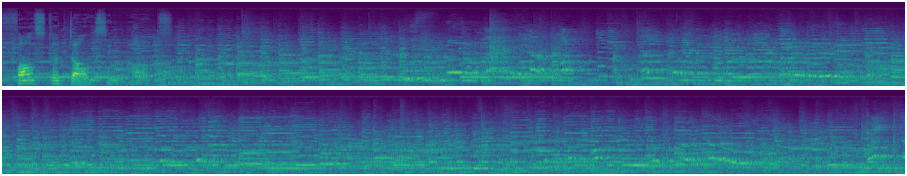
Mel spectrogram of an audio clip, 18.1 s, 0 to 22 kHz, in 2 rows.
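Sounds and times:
string band playing dance tune: 0.0 - 18.0
violin melody: 0.0 - 18.0.

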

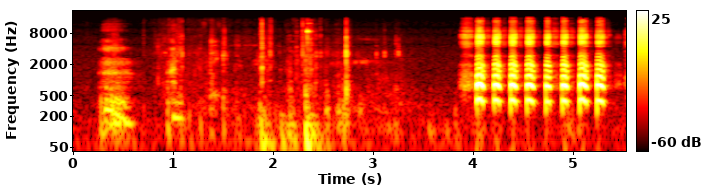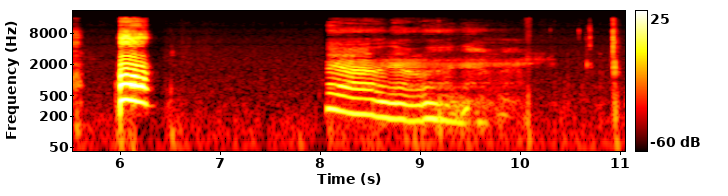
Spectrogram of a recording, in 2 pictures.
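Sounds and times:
light handling noise: 0.7 - 3.4
rubber chicken squeaks: 3.9 - 6.3.

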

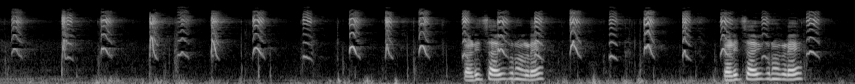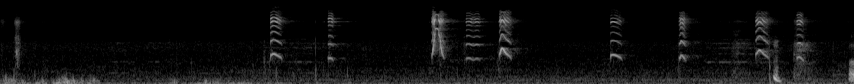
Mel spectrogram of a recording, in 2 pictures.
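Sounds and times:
squeaker shoes squeaking: 0.0 - 8.8, 11.2 - 12.1, 12.8 - 13.8, 14.7 - 16.7.

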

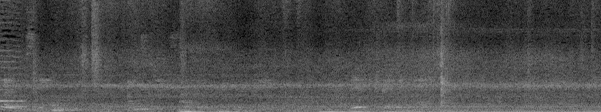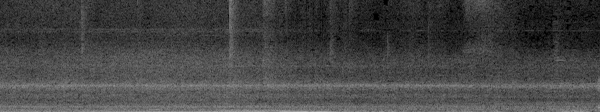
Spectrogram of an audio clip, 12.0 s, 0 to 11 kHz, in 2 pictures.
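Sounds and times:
elevator car rumble and whine: 0.0 - 12.0.

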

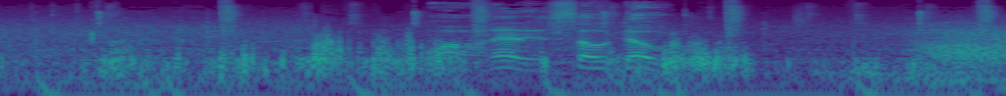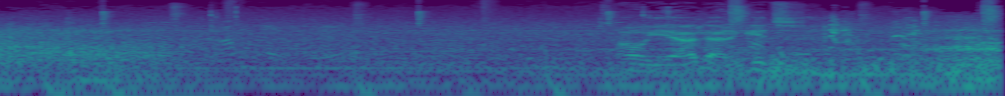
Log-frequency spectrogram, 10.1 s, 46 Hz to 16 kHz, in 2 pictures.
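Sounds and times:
car engine idling: 2.8 - 10.0
people chattering: 5.5 - 7.2.

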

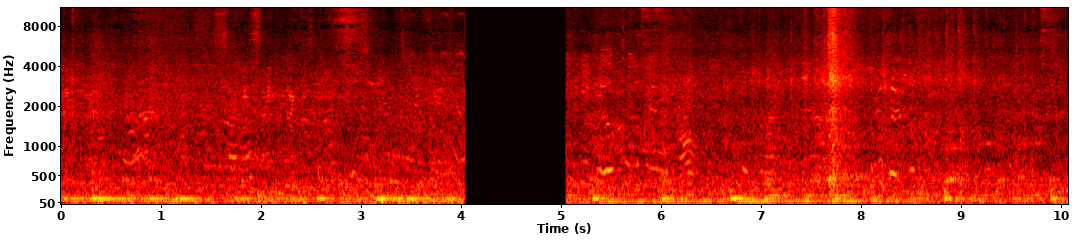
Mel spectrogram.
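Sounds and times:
chatter of passers-by: 0.0 - 4.1, 5.1 - 10.0.

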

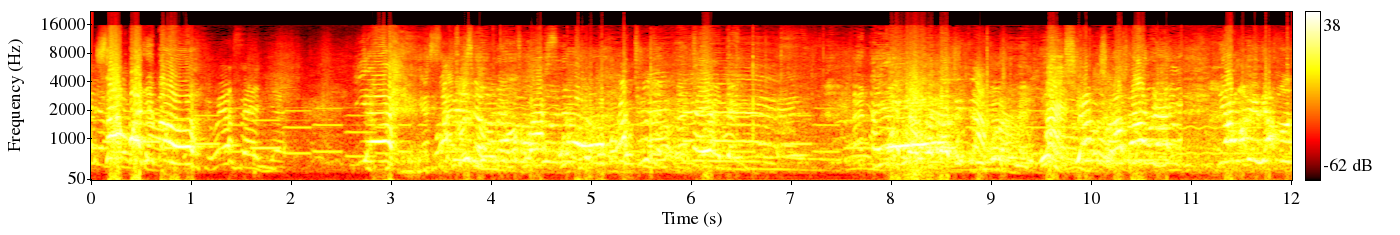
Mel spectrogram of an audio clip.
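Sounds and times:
faint music: 0.0 - 12.0
people talking and calling out: 0.0 - 12.0.

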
